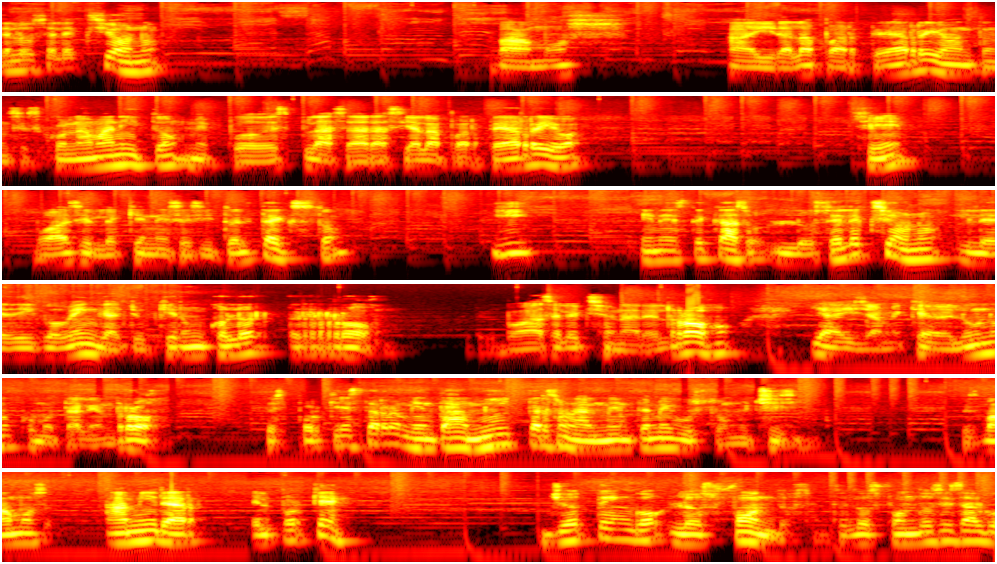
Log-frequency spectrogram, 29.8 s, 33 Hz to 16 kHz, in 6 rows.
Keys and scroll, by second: 7.4 Escape, 20.5 Escape, 21.8 BackSpace.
